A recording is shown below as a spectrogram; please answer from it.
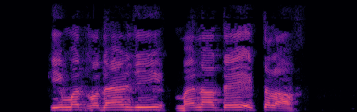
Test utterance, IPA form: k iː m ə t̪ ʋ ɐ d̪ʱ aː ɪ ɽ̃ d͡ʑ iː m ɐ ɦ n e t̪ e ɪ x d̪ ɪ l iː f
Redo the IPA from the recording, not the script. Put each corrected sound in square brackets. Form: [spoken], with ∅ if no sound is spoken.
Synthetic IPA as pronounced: k iː m ə t̪ ʋ ɐ d̪ʱ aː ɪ ɽ̃ d͡ʑ iː m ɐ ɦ n [a] t̪ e ɪ x [t̪] ɪ l [aː] f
